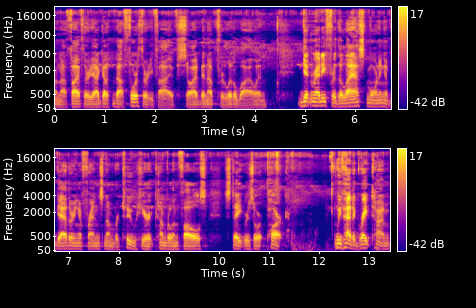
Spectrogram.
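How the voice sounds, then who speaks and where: A man with a very deep, low pitch, a warm tone and a Southern US accent, at a moderate pace. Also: ordinary pitch variation. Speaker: storyteller. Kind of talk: casual talk to camera. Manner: folksy, warm.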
